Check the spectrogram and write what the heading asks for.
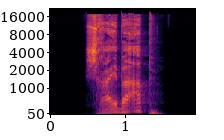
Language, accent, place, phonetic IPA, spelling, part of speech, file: German, Germany, Berlin, [ˌʃʁaɪ̯bə ˈap], schreibe ab, verb, De-schreibe ab.ogg
- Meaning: inflection of abschreiben: 1. first-person singular present 2. first/third-person singular subjunctive I 3. singular imperative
